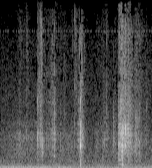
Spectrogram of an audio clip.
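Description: A small package being opened by hand: light crinkling and crackling of packaging, a sharp click about a second in, then a louder rustling tear near the end.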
